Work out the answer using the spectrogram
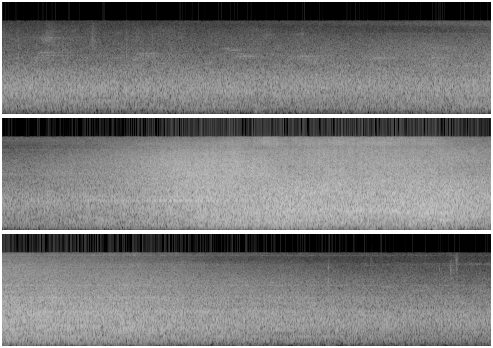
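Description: A train passing at speed: a rush of wheel and rail noise that swells about five seconds in, holds at its loudest for around three seconds, then fades away.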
